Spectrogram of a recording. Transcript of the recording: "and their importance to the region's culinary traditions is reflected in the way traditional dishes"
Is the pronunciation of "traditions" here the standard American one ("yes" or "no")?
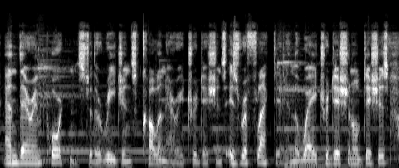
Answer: yes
